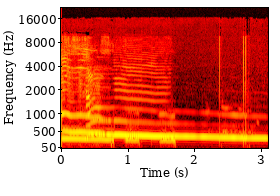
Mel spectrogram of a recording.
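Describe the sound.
Several people howl like wolves together during a radio show segment sponsored by Howling for Wolves, long loud wavering tones that rise and then hold steady, with short breathy bursts cutting in near the end.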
